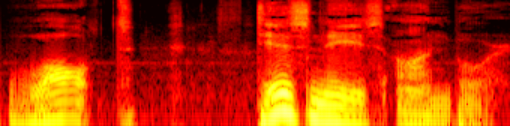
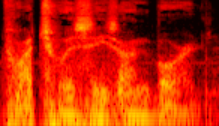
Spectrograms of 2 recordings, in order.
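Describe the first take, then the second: First: Imitating someone spelling it out slowly and loudly; each word separate, falling low at the end; very careful. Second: Retold unclear murmur, softer; hushed, slurred imitation of a warning. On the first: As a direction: make it unmistakable, word by word. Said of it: "he said very carefully". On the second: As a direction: pass on a message so it can't be made out. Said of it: "tapped me on the back".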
